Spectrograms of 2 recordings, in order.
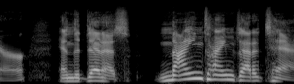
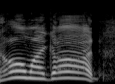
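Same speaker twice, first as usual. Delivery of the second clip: patient's shocked gasp; 8 semitones higher, slower than usual. Retold or imitated. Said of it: "They're like".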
